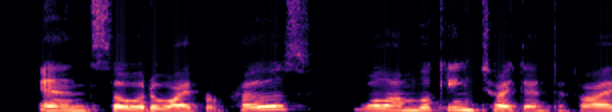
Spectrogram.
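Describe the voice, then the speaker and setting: A woman speaks very fast with ordinary pitch variation. Behind her, the background stays quiet. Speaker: graduate student presenting capstone project. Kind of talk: academic presentation. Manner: hesitant, many fillers.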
